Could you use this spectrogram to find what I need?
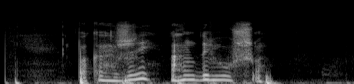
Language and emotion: Russian, sad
